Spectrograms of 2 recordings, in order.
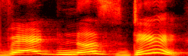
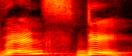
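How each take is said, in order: First: The first d is clearly pronounced. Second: The first d is silent. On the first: The speaker calls it wrong. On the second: The speaker calls it right.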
